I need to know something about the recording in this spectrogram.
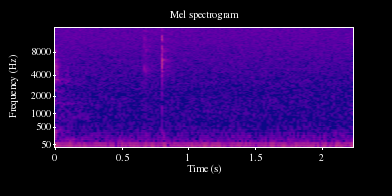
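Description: Two faint computer clicks about two-thirds of a second in, over near-silent room tone.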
